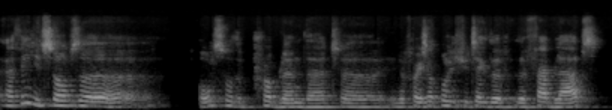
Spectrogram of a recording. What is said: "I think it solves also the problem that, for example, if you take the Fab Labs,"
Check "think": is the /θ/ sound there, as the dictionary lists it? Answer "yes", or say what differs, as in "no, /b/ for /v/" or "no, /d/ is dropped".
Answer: yes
